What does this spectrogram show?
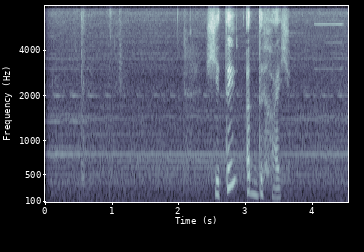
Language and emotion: Russian, positive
